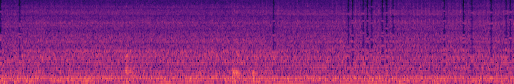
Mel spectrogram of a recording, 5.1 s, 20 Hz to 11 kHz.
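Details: Car about 100 miles after adding Blue Devil rear main seal stop-leak, leak now dry; idling a long while, steady even hum with no misses, knocks or stumbles; normal idle.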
